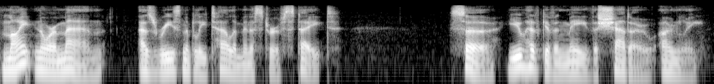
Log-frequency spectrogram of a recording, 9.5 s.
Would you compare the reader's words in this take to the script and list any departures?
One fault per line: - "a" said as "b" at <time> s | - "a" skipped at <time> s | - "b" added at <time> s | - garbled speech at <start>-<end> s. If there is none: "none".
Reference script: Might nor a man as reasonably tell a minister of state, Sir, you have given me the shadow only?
none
